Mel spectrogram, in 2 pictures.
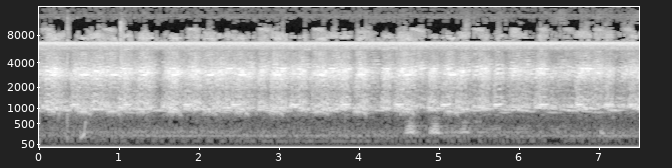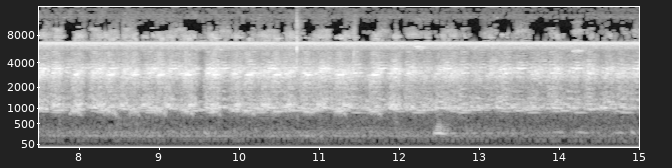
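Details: Green tree frogs (Hyla cinerea) calling in chorus at the Headquarters Pond, SMNWR, on a June night around 9–10pm; a dense, continuous wall of overlapping nasal honks, with a few lower croaks from other frogs underneath.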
